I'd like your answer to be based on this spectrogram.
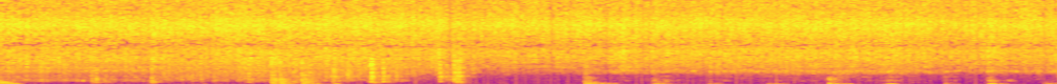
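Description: Garlic sautéing in a pan for mussels with vegetables, a steady loud hiss broken by irregular stirring scrapes and clicks, with no voices.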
